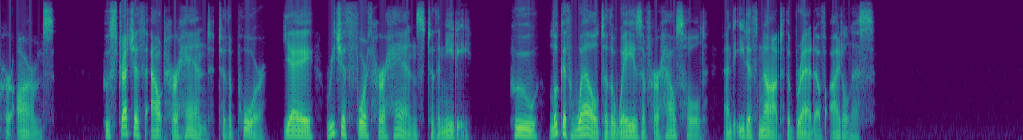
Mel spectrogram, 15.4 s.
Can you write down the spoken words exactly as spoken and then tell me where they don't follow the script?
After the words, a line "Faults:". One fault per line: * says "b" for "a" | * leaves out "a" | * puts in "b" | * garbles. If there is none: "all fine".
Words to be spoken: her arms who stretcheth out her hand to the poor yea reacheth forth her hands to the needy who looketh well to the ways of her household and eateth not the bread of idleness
her arms who stretcheth out her hand to the poor yea reacheth forth her hands to the needy who looketh well to the ways of her household and eateth not the bread of idleness
Faults:
all fine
